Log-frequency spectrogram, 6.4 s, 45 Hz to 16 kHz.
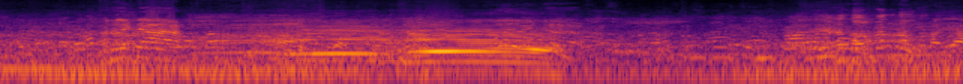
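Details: Sahiwal bull calf at a cattle market in Comilla, Bangladesh, 25 April 2025, bought by a local farmer; one drawn-out moo of about a second and a half, sliding downward at its end, over steady market chatter and men's voices.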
